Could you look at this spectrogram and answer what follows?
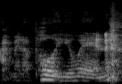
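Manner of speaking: soft, hushed half-whisper under the breath. Retelling what they half-whispered to a little girl who wouldn't cry, half-whispered. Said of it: "So I whispered".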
